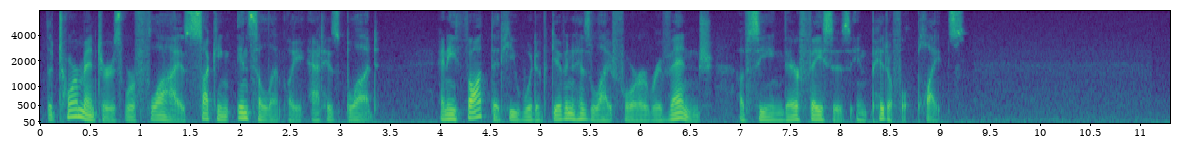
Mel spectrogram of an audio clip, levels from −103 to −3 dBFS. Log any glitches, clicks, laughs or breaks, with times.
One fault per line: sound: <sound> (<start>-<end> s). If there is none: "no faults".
no faults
